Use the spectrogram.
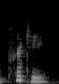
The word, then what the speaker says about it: pretty: vowel letter number four the e in pretty sounds like a short I or I the symbol I am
